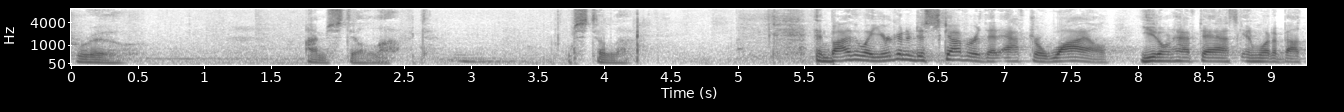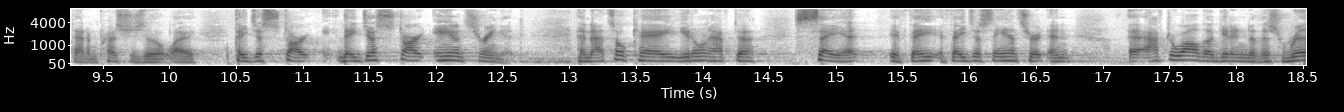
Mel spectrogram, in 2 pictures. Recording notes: In this presentation from the 2023 Propel Conference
